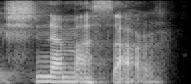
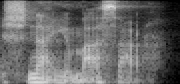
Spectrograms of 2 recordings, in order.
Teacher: And for the masculine, only 12 has a reduced sound for the number 2. We say shnemasar and not shnayumasar.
